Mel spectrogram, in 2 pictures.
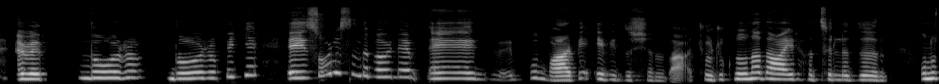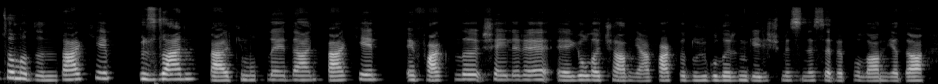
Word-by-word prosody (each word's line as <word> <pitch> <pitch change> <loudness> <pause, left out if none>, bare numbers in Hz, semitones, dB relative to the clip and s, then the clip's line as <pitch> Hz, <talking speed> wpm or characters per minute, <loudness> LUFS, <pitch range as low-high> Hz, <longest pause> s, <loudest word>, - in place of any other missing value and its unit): Evet, 245 0 +5 0.4
doğru, 300 +1 +1 0.3
doğru. 280 +2 +1
Peki, 350 +4 -5 0.4
eee, 295 +1 +5
sonrasında, 455 +1 -5
böyle, 340 -1 -2
eee, 270 -2 -2
b 205 -2 -19
bu 290 -6 -7
Barbie 195 +8 +2
evi 220 -4 -5
dışında 190 -3 -10
çocukluğuna 250 +5 0
dair 240 -2 +4
hatırladığın, 210 -4 -5 0.3
unutamadığın, 260 -7 +2
belki 245 +5 +3 0.2
üzen 240 0 +5
belki 185 +2 +4
mutlu 205 +1 -8
eden 205 +1 -2
belki, 205 +3 +3 0.2
eee, 215 0 -2
farklı 215 +3 +3
şeylere, 215 -1 -3
eee, 195 - 0
yol 205 +2 0
açan, 195 -2 0
yani 170 0 -4
farklı 185 +1 +1
duyguların 190 0 -3
gelişmesine 190 +1 -7
sebep 185 -1 -6
olan 175 -2 -1
ya 175 -1 -5
da, 180 0 +5
220 Hz, 120 wpm, -25 LUFS, 195-265 Hz, 0.4 s, Evet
